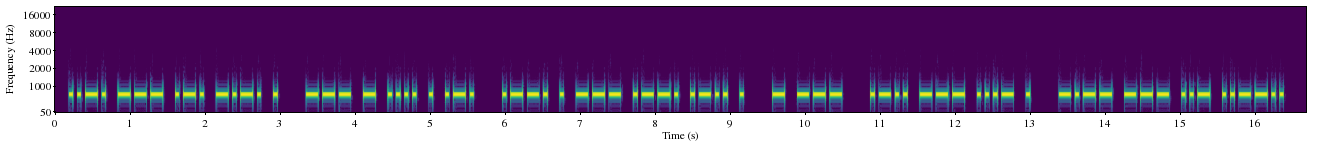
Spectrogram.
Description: Morse code, heard as a keyed tone, about 21 wpm, 700 Hz. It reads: FORCE OTHER PEOPLE TO LOVE YOU?
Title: Sentences from Top 1000 Words - Review Part 3 - 22wpm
